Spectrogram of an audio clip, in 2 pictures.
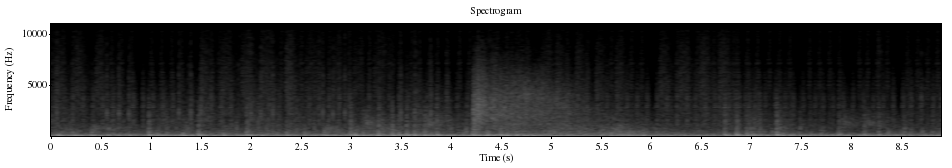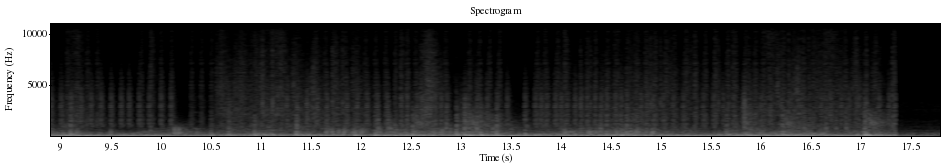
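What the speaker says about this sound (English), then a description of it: "Wow, that's a lot of rockets." Massed rockets fire in the space combat game Starsector, a continuous loud barrage of rumbling launches and explosions with no break.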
